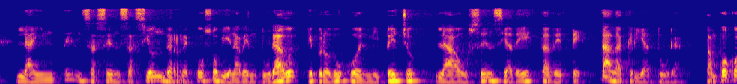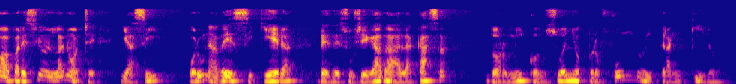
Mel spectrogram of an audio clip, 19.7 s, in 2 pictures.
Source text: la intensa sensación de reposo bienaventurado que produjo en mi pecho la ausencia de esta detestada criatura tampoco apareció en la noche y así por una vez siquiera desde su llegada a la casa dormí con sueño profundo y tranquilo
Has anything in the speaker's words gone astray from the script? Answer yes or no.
no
